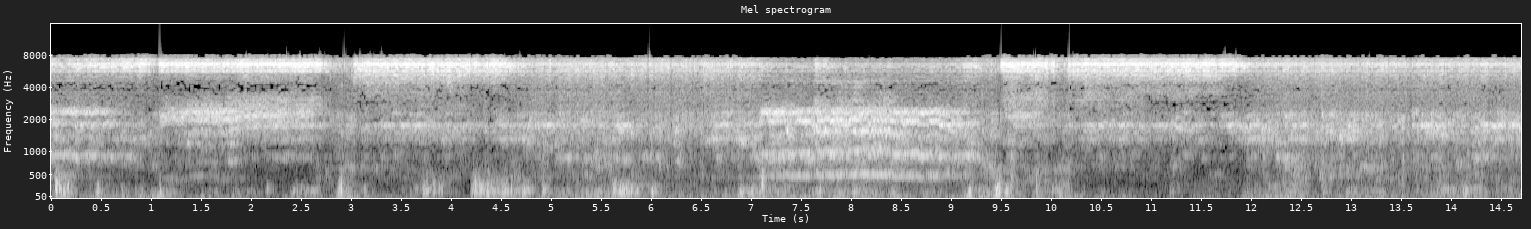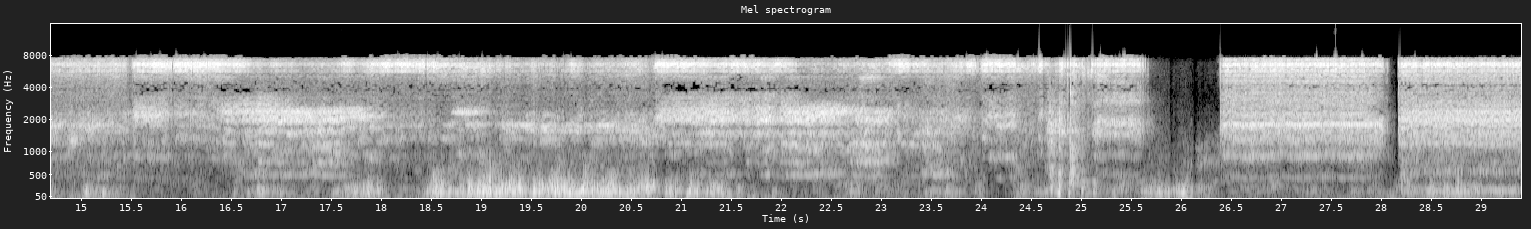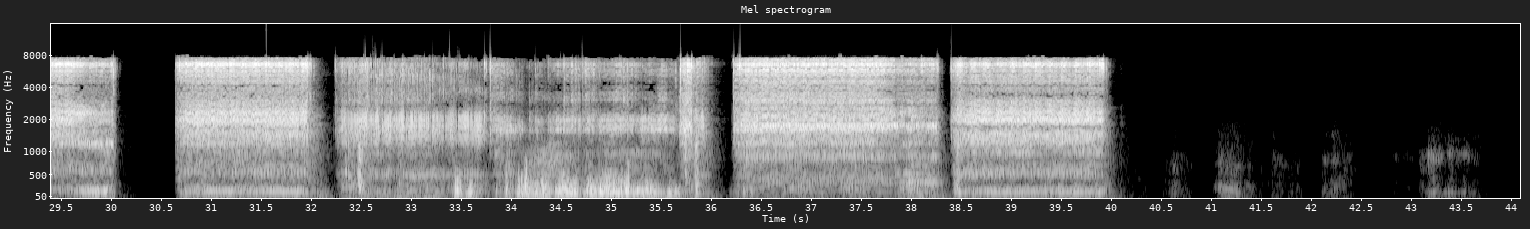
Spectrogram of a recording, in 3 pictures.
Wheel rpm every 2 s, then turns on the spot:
120, 120, 110, 110, 110, 120, 110, 110, 110, 120, 110, 110, 60, 40, 40, 40, 10, 10, 50, 40, 0, 0.
none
